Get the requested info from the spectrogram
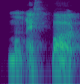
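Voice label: "mengeksport", Malay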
